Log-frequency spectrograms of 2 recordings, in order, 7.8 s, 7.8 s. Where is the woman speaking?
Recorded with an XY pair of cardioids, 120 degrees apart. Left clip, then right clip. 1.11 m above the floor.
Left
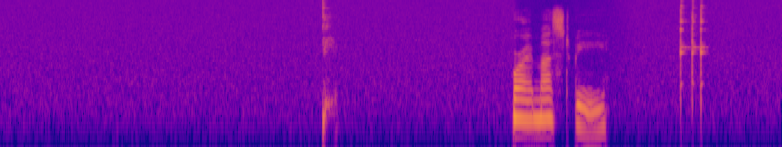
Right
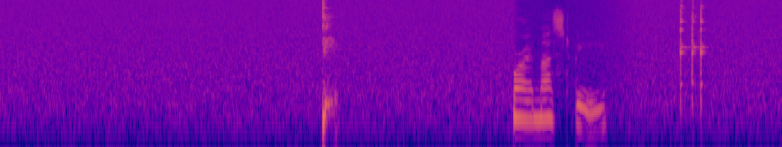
70° left.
